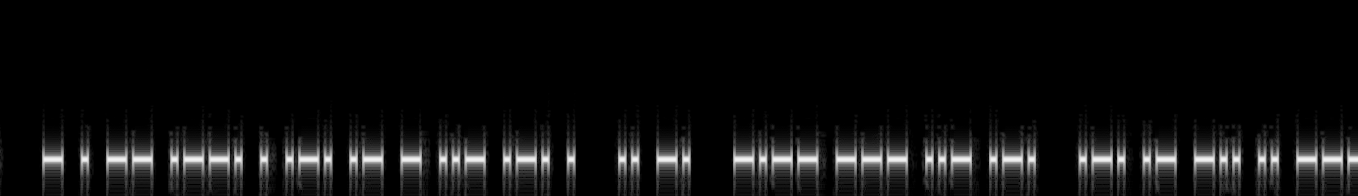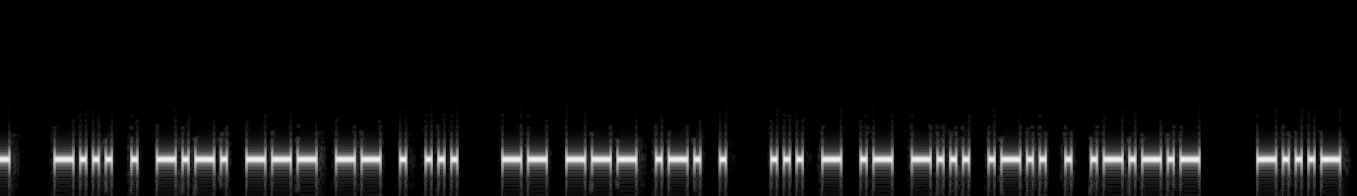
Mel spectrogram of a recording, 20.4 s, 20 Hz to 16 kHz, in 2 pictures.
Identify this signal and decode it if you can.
Morse code, heard as a keyed tone, about 25 wpm, 600 Hz. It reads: TEMPERATURE IN YOUR RADIO BECOMES MORE STABLE. <BT>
